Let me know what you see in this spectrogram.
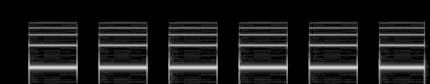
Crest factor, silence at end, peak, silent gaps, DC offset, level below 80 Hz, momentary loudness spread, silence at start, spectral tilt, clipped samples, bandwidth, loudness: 4 dB; 0.05 s; -10 dBFS; 0.79-0.96 s, 1.52-1.66 s, 2.20-2.37 s, 2.93-3.06 s, 3.60-3.77 s; under 0.1%; -62 dBFS; 4 LU; 0.3 s; 1 dB/octave; under 0.1%; 8 kHz; -13 LUFS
